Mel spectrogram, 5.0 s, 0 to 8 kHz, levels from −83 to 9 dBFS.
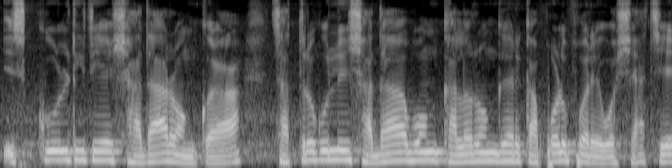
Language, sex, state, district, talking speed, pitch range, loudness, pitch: Bengali, male, Assam, Hailakandi, 165 wpm, 125-155 Hz, -15 LUFS, 145 Hz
